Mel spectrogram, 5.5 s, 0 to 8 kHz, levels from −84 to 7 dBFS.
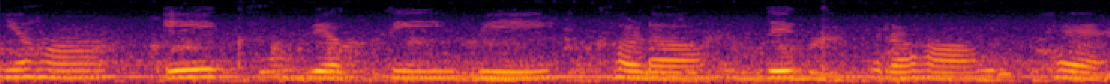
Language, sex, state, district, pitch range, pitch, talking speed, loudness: Hindi, female, Haryana, Jhajjar, 230-255 Hz, 240 Hz, 85 wpm, -15 LUFS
